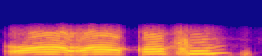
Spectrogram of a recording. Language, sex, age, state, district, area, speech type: Assamese, female, 30-45, Assam, Morigaon, rural, conversation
